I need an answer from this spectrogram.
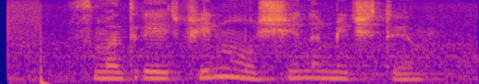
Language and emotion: Russian, neutral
